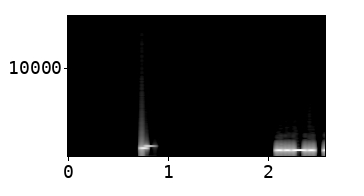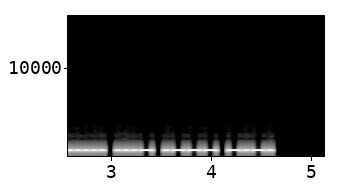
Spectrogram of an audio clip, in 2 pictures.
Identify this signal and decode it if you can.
Morse code, heard as a keyed tone, about 30 wpm, 700 Hz. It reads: F5VJC
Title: Call Signs - 30wpm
